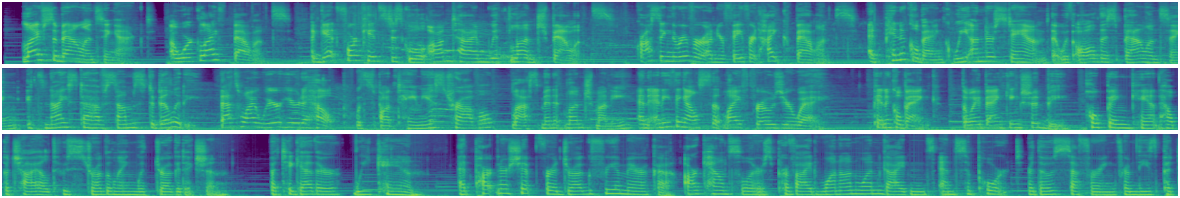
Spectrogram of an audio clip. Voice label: Commercial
